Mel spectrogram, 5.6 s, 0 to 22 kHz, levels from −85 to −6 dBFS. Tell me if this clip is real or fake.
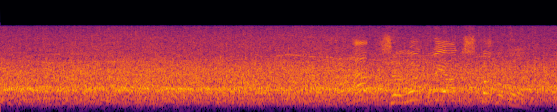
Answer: real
